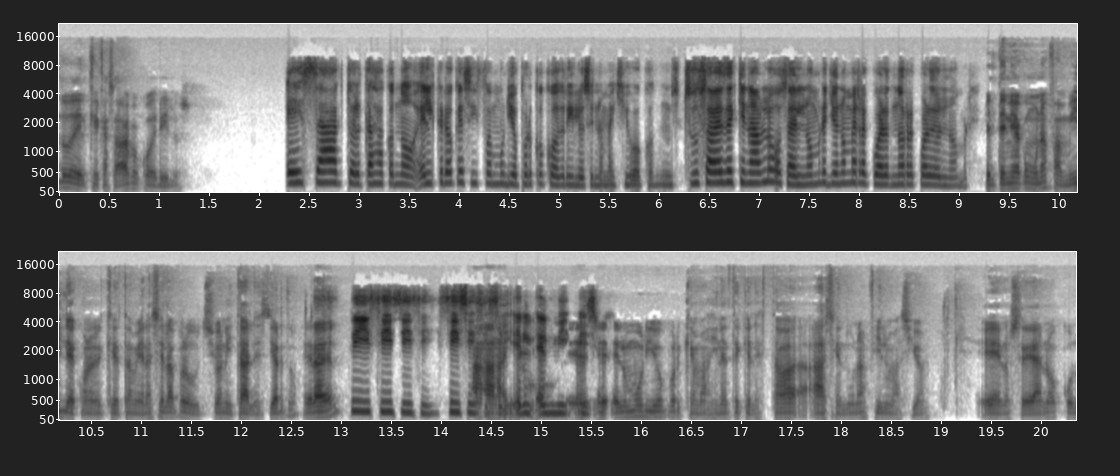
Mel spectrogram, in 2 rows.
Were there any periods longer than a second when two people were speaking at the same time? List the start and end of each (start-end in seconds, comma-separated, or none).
14.3-15.6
